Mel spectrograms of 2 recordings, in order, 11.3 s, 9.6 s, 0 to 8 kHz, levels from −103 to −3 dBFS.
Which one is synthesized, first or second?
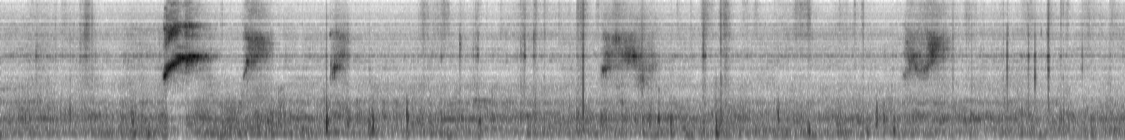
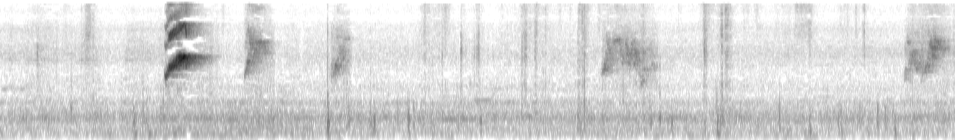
first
